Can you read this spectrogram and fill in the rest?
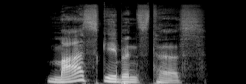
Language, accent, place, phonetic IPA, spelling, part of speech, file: German, Germany, Berlin, [ˈmaːsˌɡeːbn̩t͡stəs], maßgebendstes, adjective, De-maßgebendstes.ogg
- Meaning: strong/mixed nominative/accusative neuter singular superlative degree of maßgebend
